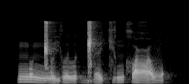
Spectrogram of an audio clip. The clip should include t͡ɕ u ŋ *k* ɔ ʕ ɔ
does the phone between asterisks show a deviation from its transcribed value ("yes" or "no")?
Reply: yes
